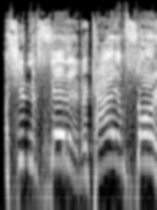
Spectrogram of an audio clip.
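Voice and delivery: high, whining apology from the ground; hammed-up pitiful excuses; acted pleading. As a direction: beg off an attacker. Beaten man begs on the ground.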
